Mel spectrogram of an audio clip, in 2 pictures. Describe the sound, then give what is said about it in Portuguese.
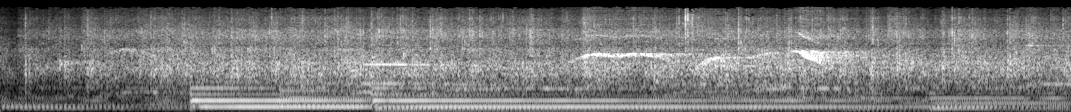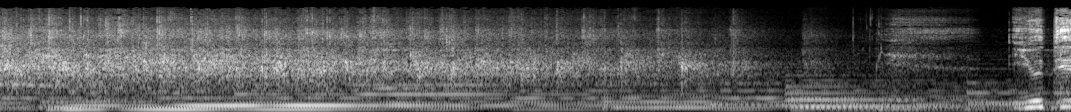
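An audience applauds with steady, dense clapping over sustained keyboard chords that shift a few times, the crowd noise holding an even loudness for about ten seconds. “Uma salva de palmas para esse homem.”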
